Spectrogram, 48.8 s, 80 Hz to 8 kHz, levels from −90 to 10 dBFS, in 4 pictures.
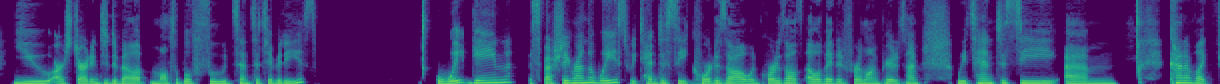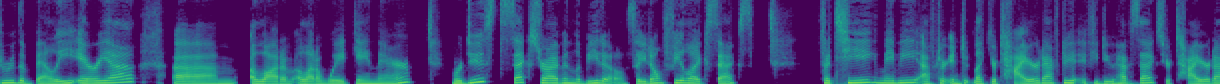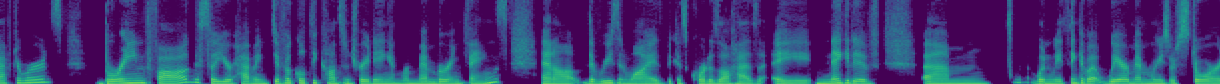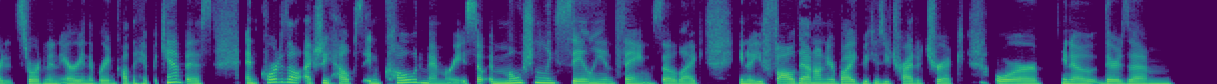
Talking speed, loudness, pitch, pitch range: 180 wpm, -17 LUFS, 180 Hz, 165-205 Hz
